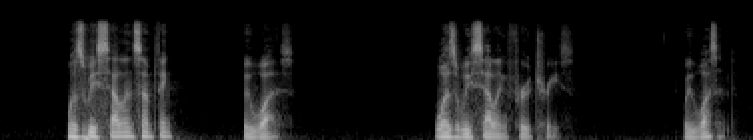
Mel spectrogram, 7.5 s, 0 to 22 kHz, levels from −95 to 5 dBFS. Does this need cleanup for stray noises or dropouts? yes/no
no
